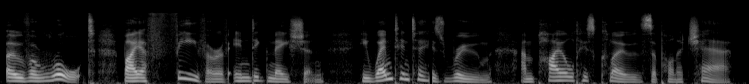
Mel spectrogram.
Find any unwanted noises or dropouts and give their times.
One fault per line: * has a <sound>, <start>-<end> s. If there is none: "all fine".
* has a dropout, 4.3-4.3 s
